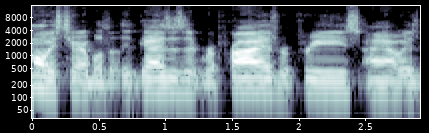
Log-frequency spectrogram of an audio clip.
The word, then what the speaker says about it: Reprise: Guys, is it reprise? I always mispronounce it.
